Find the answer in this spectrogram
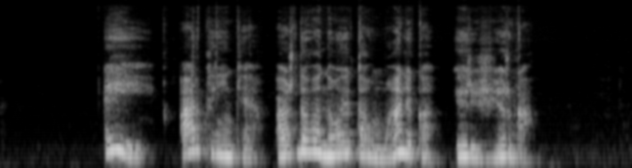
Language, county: Lithuanian, Kaunas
